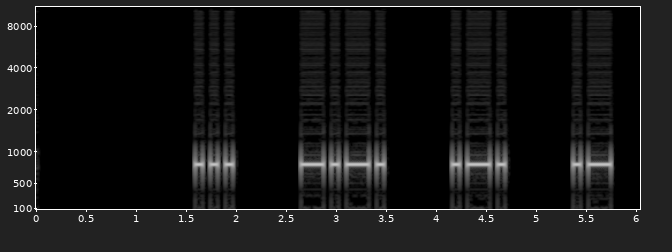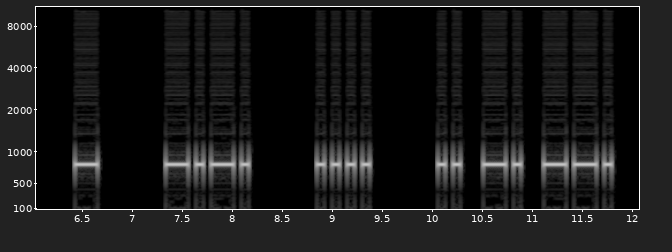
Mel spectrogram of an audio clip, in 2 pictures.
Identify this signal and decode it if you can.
Morse code, heard as a keyed tone, about 16 wpm, spaced as for 10 wpm, 800 Hz. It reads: SCRATCHING
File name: Suffixes / Special INGs / Fast Ings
